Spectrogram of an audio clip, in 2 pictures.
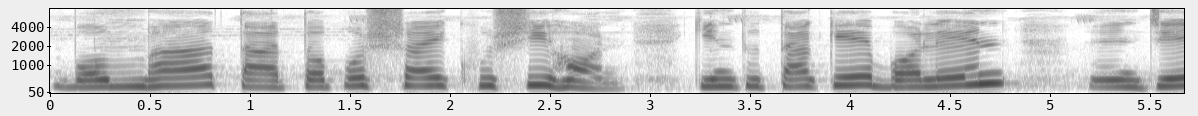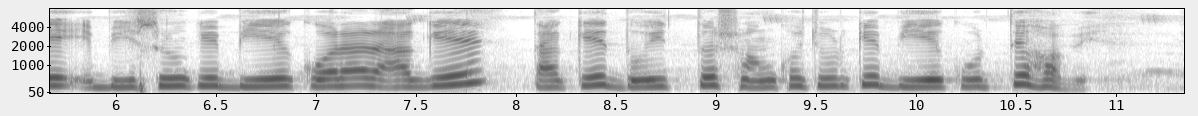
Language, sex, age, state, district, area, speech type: Bengali, female, 30-45, West Bengal, Paschim Medinipur, rural, read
